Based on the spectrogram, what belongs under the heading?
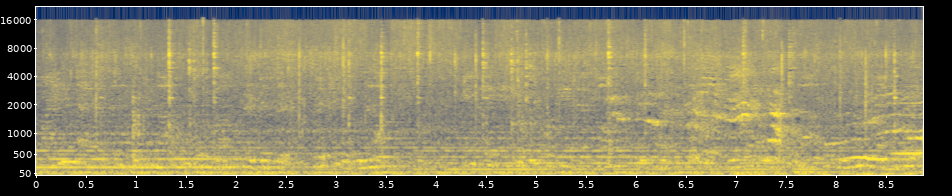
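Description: Chopped onions and green chillies sizzling in hot oil in a kadai while a perforated spatula stirs them, with frequent small clicks and scrapes of the spatula against the pan.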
